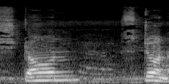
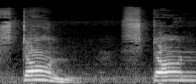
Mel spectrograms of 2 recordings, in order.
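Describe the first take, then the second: Both takes have the same delivery.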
